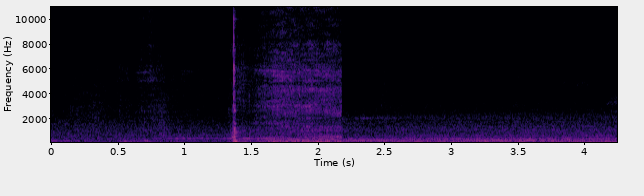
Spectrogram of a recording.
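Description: A single sharp click about a third of the way in, followed by a short scraping hiss that stops abruptly, from the aluminium roller blind tube being handled on a table; after that only a faint steady hum.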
